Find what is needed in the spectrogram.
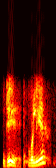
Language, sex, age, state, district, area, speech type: Urdu, male, 30-45, Delhi, Central Delhi, urban, conversation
